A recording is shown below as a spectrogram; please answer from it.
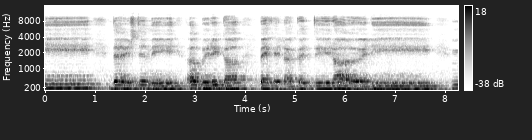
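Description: A young man's voice chanting a devotional qasida into a microphone in long, melismatic held notes. The voice breaks briefly for breath about a second in, about four seconds in and near the end.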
